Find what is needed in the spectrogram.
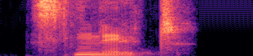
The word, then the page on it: snit: Indian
